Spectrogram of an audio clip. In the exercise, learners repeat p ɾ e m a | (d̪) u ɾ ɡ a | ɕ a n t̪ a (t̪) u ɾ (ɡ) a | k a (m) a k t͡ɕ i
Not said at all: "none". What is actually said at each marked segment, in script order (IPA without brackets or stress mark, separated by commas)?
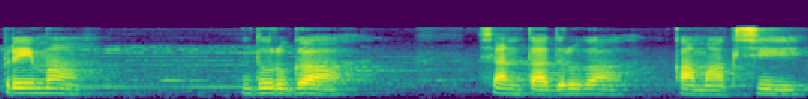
d̪, d̪, ɡ, m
